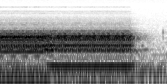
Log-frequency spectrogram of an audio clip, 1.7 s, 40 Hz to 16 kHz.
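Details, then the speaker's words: BLDC 6384 140kv motor on e-bike controller, color-matched phases set to forward: runs backwards with a buzzy rough loud whine cutting out after a second; wrong hall/phase wiring sequence makes it run incorrectly. "it says forward look it's running backwards and it doesn't right run correctly it's sort of loud see"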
